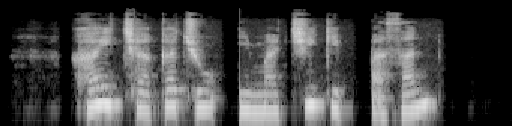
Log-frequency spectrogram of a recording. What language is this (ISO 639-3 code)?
qux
